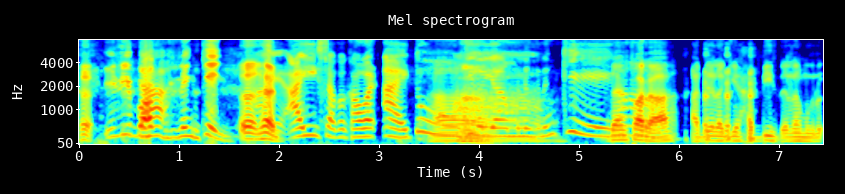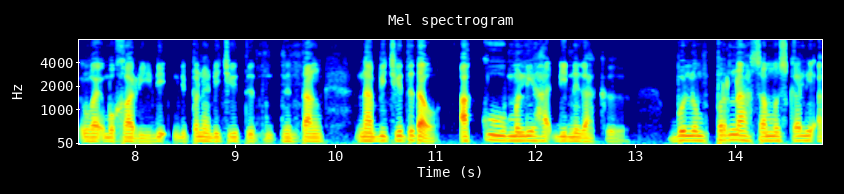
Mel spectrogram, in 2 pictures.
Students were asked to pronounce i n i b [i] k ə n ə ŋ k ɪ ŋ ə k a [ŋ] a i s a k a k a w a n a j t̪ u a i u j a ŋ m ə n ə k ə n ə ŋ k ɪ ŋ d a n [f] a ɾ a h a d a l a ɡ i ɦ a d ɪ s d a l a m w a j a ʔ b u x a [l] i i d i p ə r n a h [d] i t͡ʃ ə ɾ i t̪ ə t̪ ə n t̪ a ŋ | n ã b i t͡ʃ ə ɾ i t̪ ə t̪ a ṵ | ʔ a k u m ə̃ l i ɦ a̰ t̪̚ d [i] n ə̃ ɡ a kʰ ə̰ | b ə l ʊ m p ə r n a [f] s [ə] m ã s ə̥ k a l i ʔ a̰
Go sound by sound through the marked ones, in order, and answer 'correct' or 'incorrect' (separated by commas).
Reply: incorrect, incorrect, correct, incorrect, correct, correct, incorrect, incorrect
